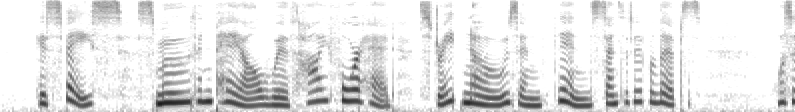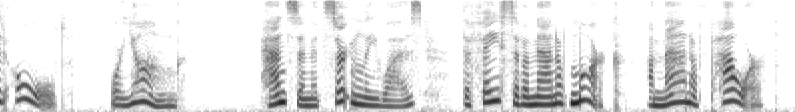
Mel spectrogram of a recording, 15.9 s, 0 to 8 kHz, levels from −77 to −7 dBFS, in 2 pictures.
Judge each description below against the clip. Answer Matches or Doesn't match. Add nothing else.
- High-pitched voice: Matches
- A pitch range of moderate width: Doesn't match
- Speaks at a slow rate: Matches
